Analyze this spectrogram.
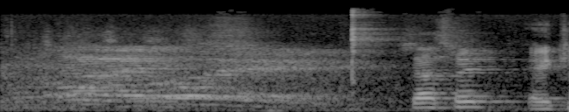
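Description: A man calls out nearby.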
